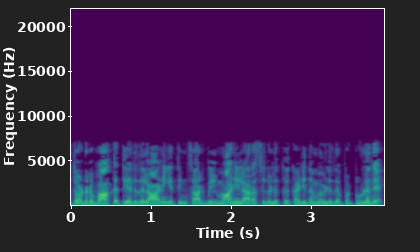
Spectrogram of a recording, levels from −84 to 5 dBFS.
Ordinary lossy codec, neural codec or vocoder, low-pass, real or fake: AAC, 48 kbps; none; 7.2 kHz; real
